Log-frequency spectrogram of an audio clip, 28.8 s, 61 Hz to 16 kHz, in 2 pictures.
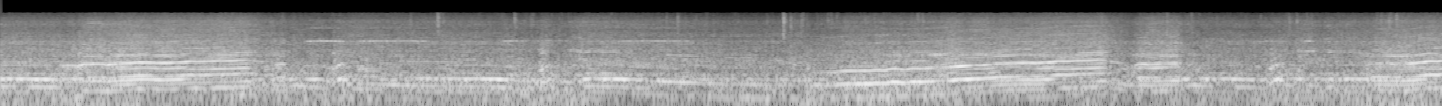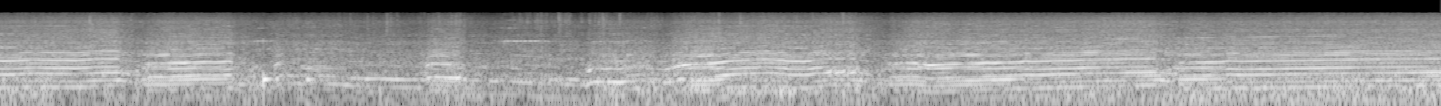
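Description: Porsche 911 rally car's flat-six engine heard from inside the cockpit, accelerating hard with its pitch rising again and again and dropping back at each gear change, over steady tyre and road noise.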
